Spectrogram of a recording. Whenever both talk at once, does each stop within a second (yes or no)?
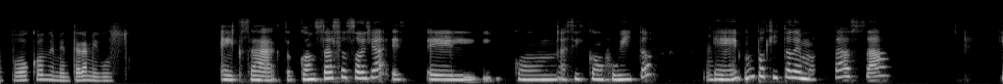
yes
